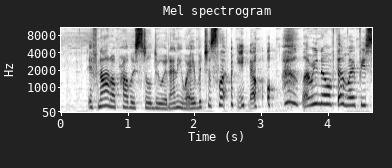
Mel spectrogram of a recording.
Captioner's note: giggle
